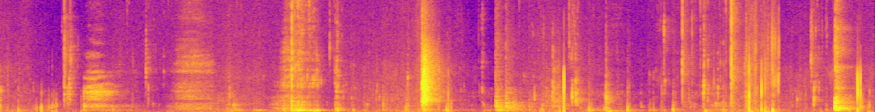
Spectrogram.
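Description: Close-miked chewing and lip smacking while eating seafood, with irregular sharp mouth clicks and short wet bursts, the loudest about five seconds in.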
